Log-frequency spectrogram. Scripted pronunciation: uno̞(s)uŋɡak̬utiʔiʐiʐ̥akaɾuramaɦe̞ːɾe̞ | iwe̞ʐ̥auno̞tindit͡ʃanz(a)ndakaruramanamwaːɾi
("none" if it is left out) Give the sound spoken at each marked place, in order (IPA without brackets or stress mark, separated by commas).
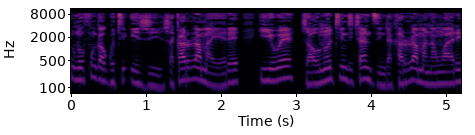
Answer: f, i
